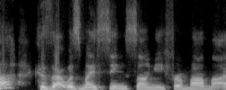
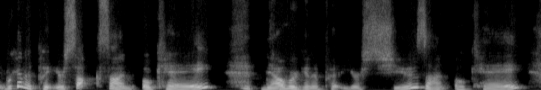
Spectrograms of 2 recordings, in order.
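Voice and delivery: rising lift at the end of each okay; 4 dB quieter than usual. Demonstrating how to lift the pitch up at the end of each phrase. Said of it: "see how I lift it up at the end".

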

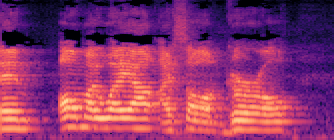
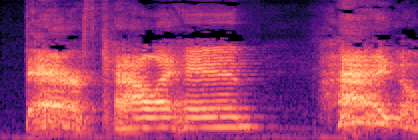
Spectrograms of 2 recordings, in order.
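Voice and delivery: put-on, very slow, loud, drawn-out heckling scream; 4 semitones higher, 5 dB louder than usual. Recounting screaming at a man in a callahan jersey, retelling a scream. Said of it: "I screamed".

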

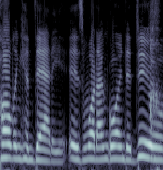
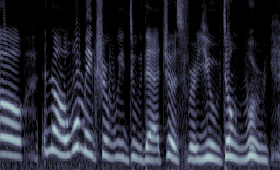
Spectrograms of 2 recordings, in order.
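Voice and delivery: condescending, mocking baby-talk voice; 4 dB quieter than usual. Retelling what they said to an old man, the speaker uses a put-on baby voice. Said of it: "like a baby uh-huh, voice".

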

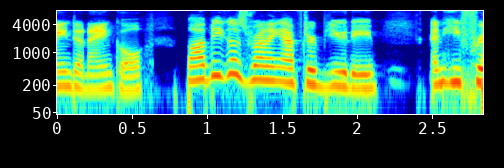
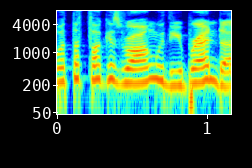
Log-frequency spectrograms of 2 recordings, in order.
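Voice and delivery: normal talking voice

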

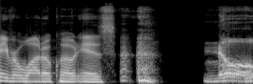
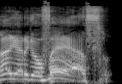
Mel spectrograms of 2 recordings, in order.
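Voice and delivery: high, raspy, gravelly put-on voice; 8 semitones higher than usual. Guessing how a character would sound, high, gravelly character voice. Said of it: "I would think it would be a higher pitch, but still gravelly".

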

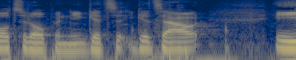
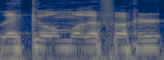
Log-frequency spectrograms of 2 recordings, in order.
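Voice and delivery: very quiet, weak, barely audible squealing voice; 10 dB quieter than usual. Recounting a movie fight, the speaker quotes the losing fighter; weak, girly Sho'nuff voice. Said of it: "in like a girly kind of voice".

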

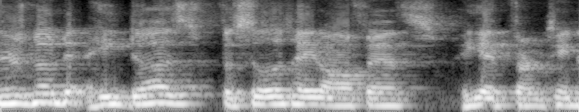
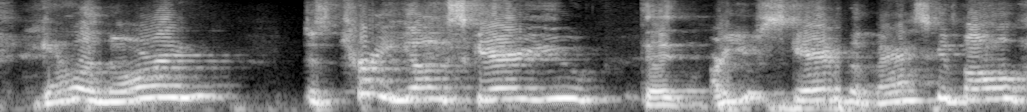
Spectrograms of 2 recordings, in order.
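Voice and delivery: concerned coach voice, higher pitch; 10 semitones higher than usual. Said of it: "his voice is so, like, concerned".

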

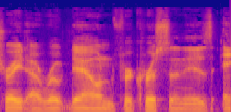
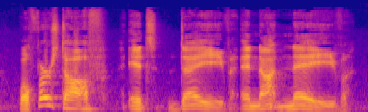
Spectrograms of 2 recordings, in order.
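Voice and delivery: put-on slowed-down accent, higher pitch; 6 semitones higher than usual. Voicing Dave answering a challenge to fight, put-on accent for Dave. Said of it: "even though it's a voice, it's an accent I hear daily".

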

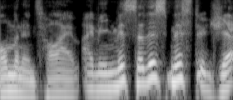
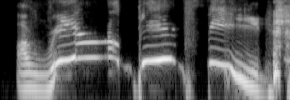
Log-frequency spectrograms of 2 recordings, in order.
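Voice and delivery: put-on Texan accent, very high and swooping; 3 dB louder than usual. A queens boy, asked for his best texan, gives it a try: put-on texan accent. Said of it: "your best Texan".

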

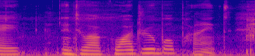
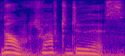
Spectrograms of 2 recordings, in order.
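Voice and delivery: acted-out mock yelling, higher; 3 semitones higher than usual. Parent describing yelling at a kid who comes to the stairs, retelling a yell. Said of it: "you're just you're yelling".

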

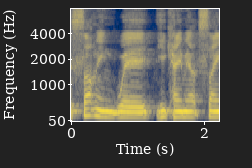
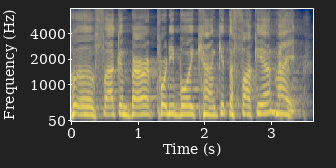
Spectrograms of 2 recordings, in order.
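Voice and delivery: high, slow, put-on jeering lads' voice; 7 semitones higher than usual. Imagining the Wentworthville boys walking in: acting as Wentworthville boys. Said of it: "They'll be go".

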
